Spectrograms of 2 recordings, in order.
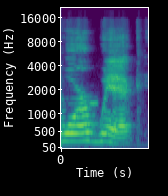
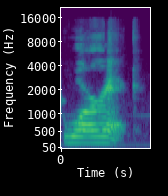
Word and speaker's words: Warwick: It's not Warwick. It's Warwick. It's with the second W is silent.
